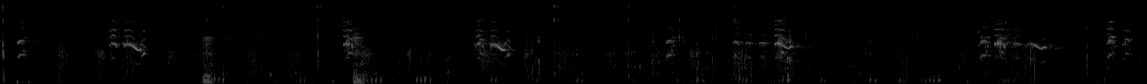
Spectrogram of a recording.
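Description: A goat gives high, wavering bleats that break and drop in pitch, repeated every couple of seconds.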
